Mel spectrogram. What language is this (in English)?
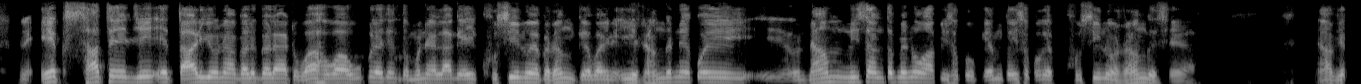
Gujarati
